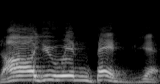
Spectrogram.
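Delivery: loud, drawn-out, stern shout. Recalling childhood bedtimes, the speaker imitates stern tones shouted up from downstairs. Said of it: "those stern tones".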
